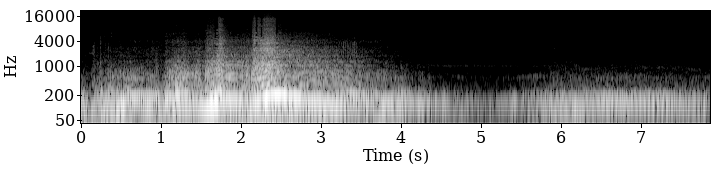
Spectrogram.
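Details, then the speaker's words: Lexus IS200 drift car after DIY fuel pump work, with the pump heard surging: engine revs briefly, then sags into a low, shaky idle that keeps faltering near stall. Cause unclear. "Oh. It wants to die. It actually wants to die"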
